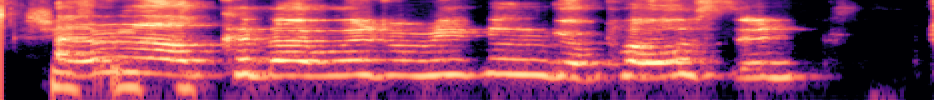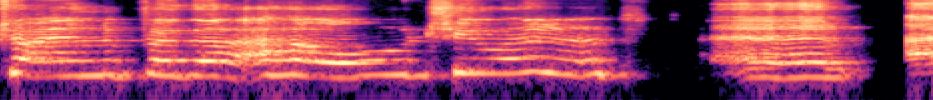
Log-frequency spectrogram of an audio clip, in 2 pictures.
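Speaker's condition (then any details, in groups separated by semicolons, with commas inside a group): Cerebral palsy; wheelchair user; speech issues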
